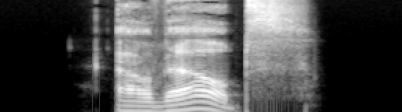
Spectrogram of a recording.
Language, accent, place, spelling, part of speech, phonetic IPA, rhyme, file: German, Germany, Berlin, Erwerbs, noun, [ɛɐ̯ˈvɛʁps], -ɛʁps, De-Erwerbs.ogg
- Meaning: genitive singular of Erwerb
